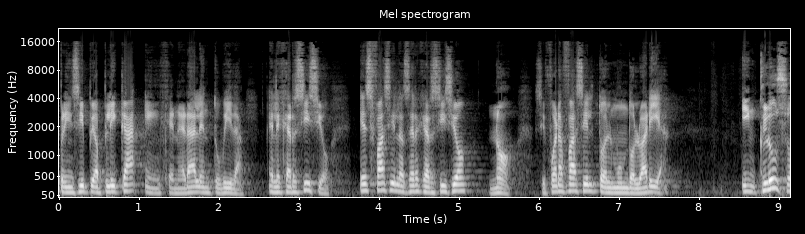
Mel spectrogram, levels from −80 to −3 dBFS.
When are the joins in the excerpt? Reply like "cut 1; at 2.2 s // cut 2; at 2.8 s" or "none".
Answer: none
